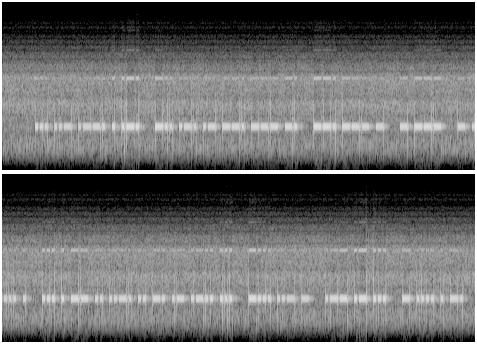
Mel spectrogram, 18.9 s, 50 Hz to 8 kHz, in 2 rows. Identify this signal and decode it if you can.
Morse code, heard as a keyed tone, machine-sent, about 25 wpm, 720 Hz, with radio static, fading and room echo. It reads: SUPER DRAGON GOT TO THE SEMIFINALS BUT WAS THEN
